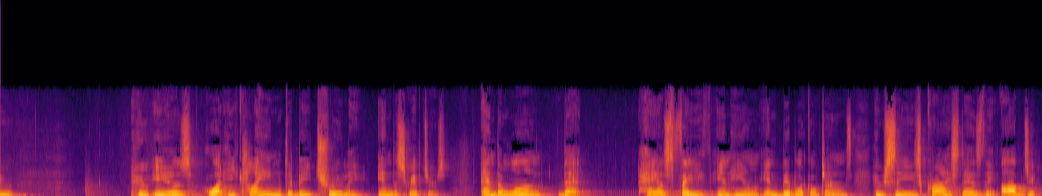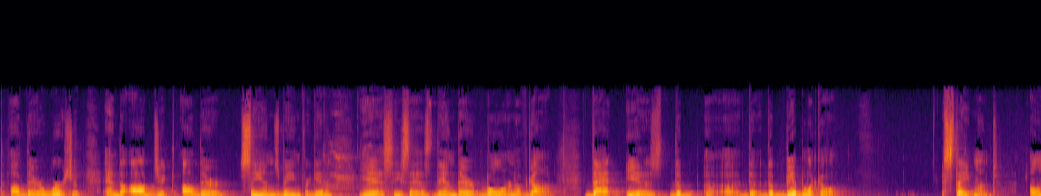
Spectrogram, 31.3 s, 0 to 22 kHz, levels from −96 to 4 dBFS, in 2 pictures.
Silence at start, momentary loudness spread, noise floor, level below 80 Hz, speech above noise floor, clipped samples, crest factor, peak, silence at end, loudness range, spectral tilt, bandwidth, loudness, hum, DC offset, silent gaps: 0 s; 12 LU; -59 dBFS; -62 dBFS; 39 dB; under 0.1%; 20 dB; -2 dBFS; 0 s; 3 LU; -6.5 dB/octave; 12 kHz; -20 LUFS; none; under 0.1%; none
